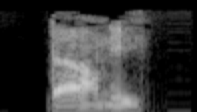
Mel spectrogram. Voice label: "downy", English; adjectives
